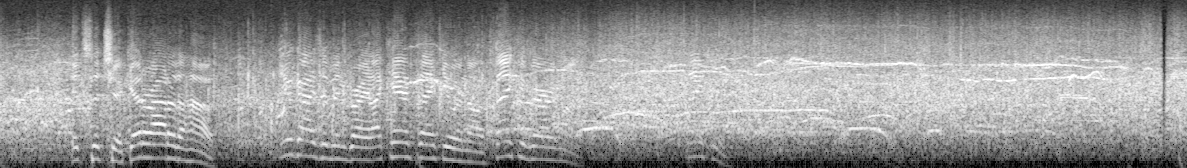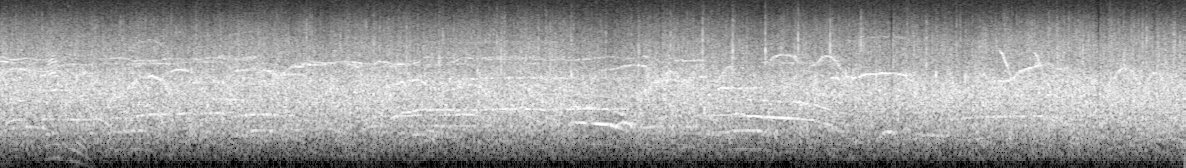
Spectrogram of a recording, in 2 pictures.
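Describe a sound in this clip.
A large audience applauds and cheers loudly.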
